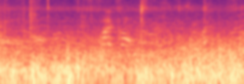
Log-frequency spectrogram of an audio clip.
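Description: Wind buffeting the microphone in a steady low rumble, with distant players' voices calling out across a soccer field in short shouts.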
